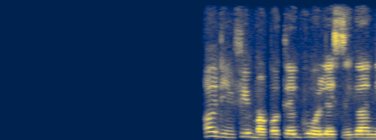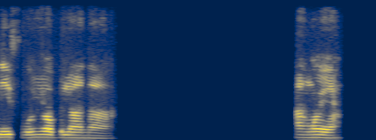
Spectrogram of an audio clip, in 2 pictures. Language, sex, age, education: Igbo, female, 15-29, secondary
